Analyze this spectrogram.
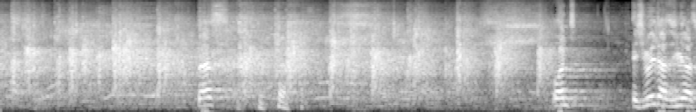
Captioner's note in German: Beifall bei der SPD - Zurufe von der CDU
